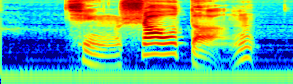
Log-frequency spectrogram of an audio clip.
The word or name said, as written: qingshaodeng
